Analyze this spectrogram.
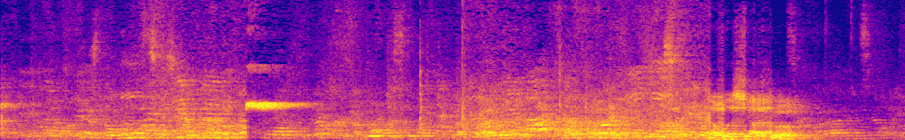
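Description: A crowd of children chatters in the background.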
